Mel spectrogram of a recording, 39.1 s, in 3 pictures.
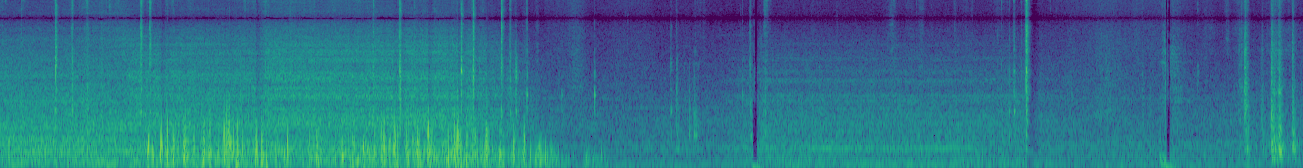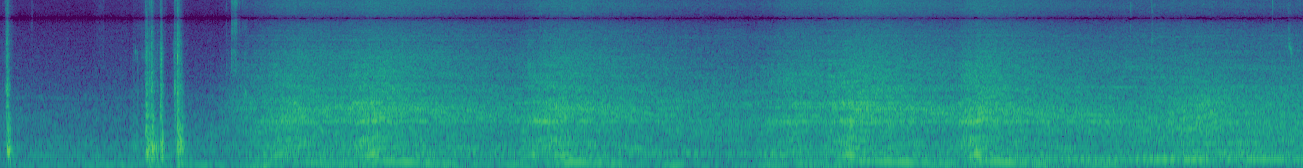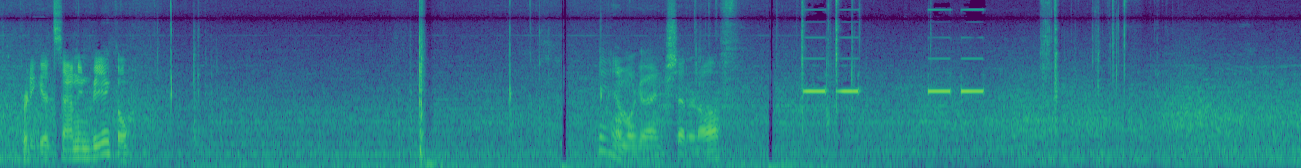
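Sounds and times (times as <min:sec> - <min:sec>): car engine idling: 0:13.2 - 0:36.0
car engine revving: 0:15.3 - 0:34.1.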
